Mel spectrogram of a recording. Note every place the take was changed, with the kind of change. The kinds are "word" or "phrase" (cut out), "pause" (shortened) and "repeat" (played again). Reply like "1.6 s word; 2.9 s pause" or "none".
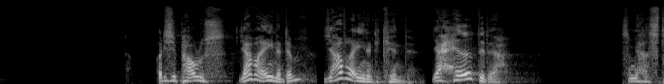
2.3 s pause; 3.2 s pause; 4.2 s pause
